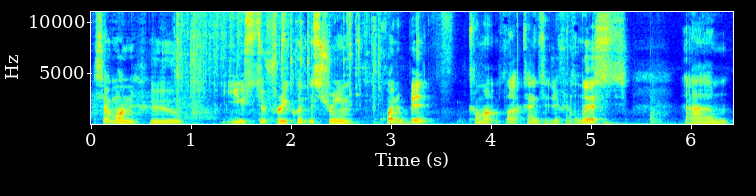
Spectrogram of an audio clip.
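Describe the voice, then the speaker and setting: A man's voice: fairly low pitch, measured pace, a bit bright, a little hiss or hum. A sleepy man with his morning voice, casually thinking aloud while playing a card game, with many fillers. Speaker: game streamer. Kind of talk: casual gameplay commentary.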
